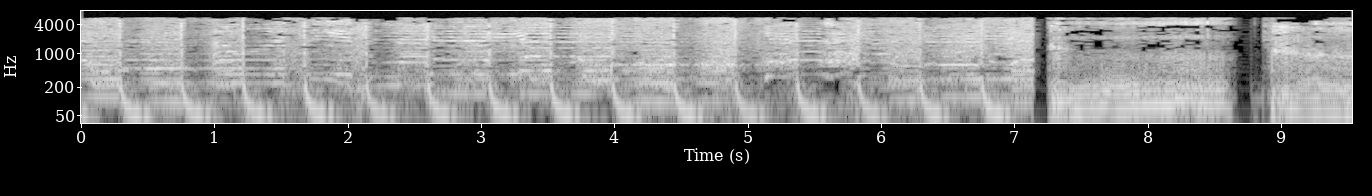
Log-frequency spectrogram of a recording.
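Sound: person snoring loudly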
